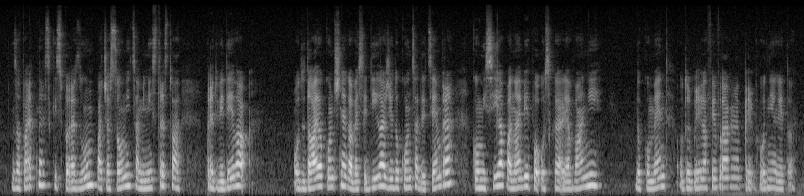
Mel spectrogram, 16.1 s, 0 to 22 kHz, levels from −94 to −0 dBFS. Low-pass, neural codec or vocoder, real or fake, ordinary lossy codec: 19.8 kHz; none; real; none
